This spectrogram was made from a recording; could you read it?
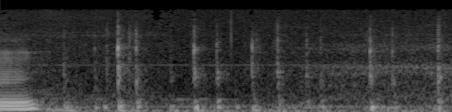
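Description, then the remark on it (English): Crisp clicks of someone typing on a computer keyboard, a quick irregular patter of keystrokes that runs steadily throughout, with a brief snippet of voice right at the start. “I started typing in Richard Dragon, and it immediately said Arrow.”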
